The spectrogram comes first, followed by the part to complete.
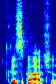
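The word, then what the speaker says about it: gazpacho: Gaspacho. That's the pronunciation.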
